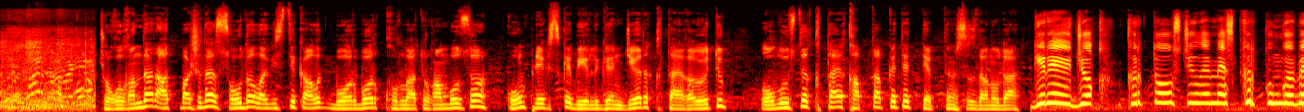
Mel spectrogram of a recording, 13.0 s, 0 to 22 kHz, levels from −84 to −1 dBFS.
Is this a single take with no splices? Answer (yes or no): no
